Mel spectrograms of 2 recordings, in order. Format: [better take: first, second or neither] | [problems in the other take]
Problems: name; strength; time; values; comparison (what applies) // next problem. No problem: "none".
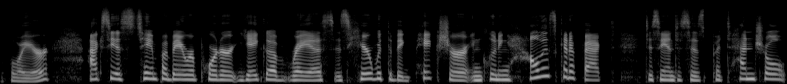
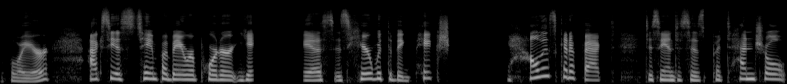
first | audio cutting out; at 2.5 s and at 4.5 s for 0.5 s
